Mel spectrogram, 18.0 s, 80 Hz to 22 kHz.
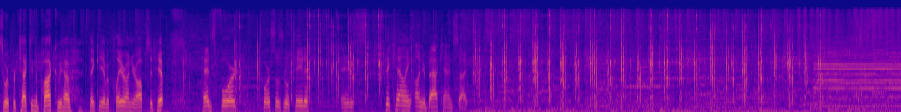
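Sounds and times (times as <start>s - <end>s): background music with bass: 0.0s - 18.0s
hockey stick tapping puck: 4.5s - 17.6s.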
